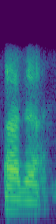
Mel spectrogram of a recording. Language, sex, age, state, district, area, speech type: Nepali, male, 45-60, West Bengal, Jalpaiguri, urban, conversation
